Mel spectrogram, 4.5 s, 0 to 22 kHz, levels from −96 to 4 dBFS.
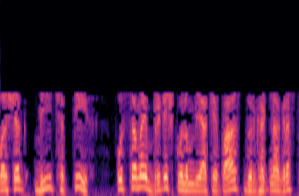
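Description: From start to finish the speech is band-limited and grainy, with nothing above 3 kHz. What remains of the treble is rough and hissy, and consonant onsets are blurred. The damage is heavy, most likely from Vorbis compression at a very low bitrate, on the order of 10 kbps. On a spectrogram the energy stops at a hard ceiling near 3 kHz. Below it, the upper bands look patchy and speckled where coarsely quantised detail has been replaced by noise-like fill.

At 3.13 to 3.16 s, and again at 3.32 to 3.35 s, a sharp attack is preceded by a short smear of hiss. This is pre-echo, about 35 ms long in the first case and 25 ms in the second. The codec spread quantisation noise sized for the loud onset across its whole block, so the quiet moment before the attack fills with noise and the onset itself sounds softened. On the waveform, a low fuzzy envelope swells just ahead of each transient. On the spectrogram it appears as a broadband smudge that reaches backwards in time from the attack.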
